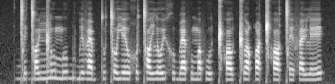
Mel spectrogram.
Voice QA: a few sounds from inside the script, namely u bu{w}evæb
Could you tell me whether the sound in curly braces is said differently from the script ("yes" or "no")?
yes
